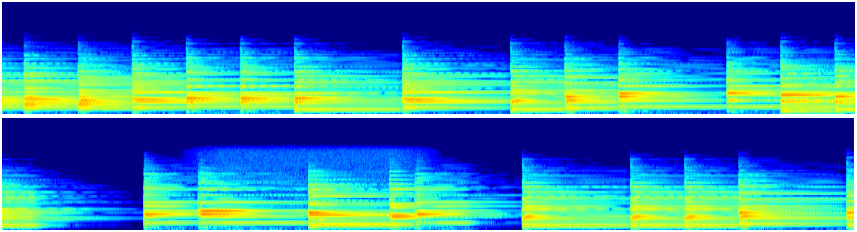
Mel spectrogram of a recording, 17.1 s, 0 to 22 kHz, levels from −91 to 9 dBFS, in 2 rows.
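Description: At 10.27 s the receiver lost its digital signal and cross-faded over 475 ms to the station's FM broadcast, returning to digital at 12.97 s. This is digital radio blending to analogue: the level shifts by about 2 dB, and hiss appears around 30 dB below the signal.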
